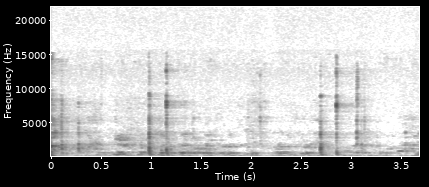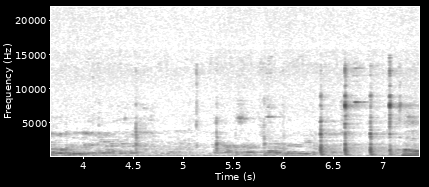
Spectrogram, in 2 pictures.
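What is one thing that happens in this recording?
Buttons click softly under a finger.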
